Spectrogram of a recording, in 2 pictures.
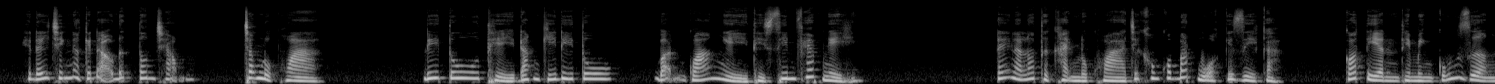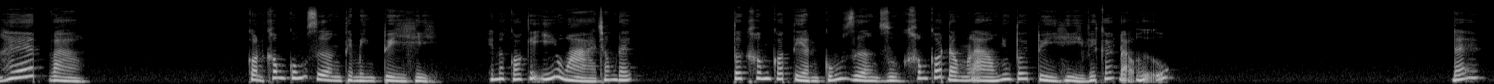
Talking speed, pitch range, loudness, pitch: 170 wpm, 175-270 Hz, -23 LUFS, 215 Hz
